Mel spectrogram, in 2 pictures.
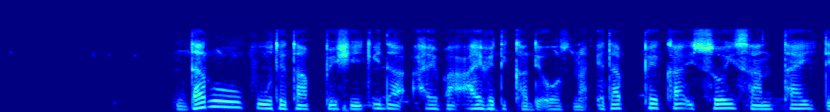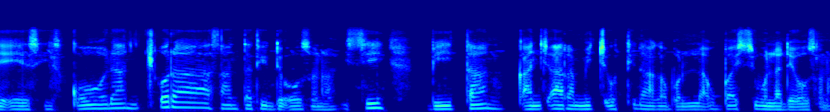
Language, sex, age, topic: Gamo, male, 25-35, agriculture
